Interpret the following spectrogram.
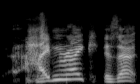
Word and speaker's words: Heidenreich: I'm gonna Heidenreich. Am I pronouncing it right? Yes.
